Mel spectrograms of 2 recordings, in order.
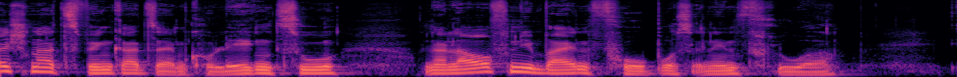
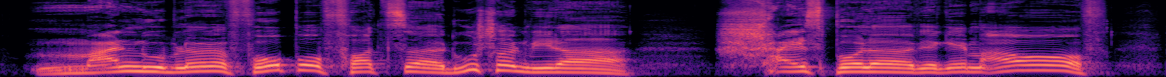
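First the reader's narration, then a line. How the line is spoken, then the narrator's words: Shout from inside apartment. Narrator (German): schreit es aus der Wohnung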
